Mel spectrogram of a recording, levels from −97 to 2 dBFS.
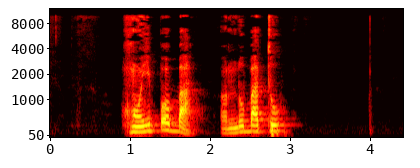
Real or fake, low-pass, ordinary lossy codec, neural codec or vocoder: real; 9.9 kHz; MP3, 64 kbps; none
